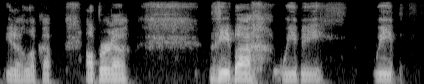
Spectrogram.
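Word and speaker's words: Wiebe: her name is MH I'm gonna say it in German Viba vber Viba w w IE B okay uh so it's not I'm sure they don't pronounce it that way in in Alberta but um she did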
